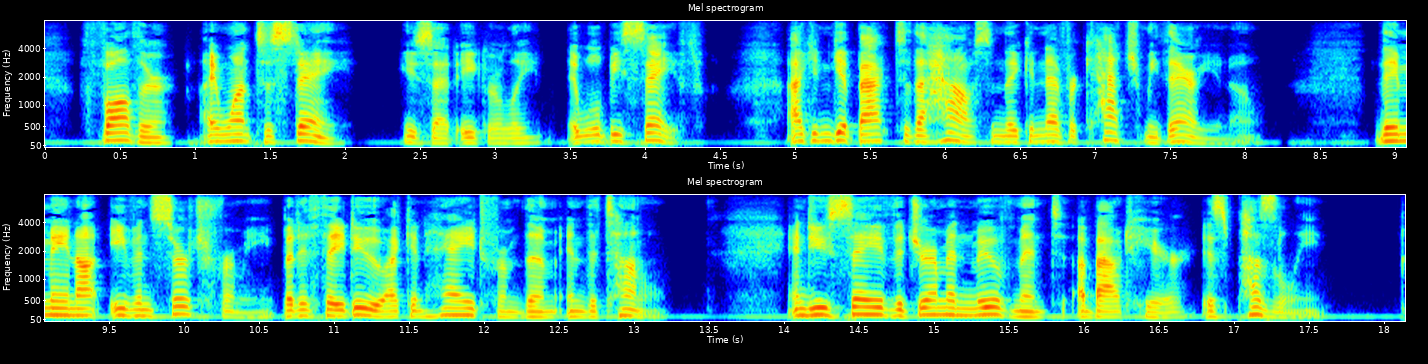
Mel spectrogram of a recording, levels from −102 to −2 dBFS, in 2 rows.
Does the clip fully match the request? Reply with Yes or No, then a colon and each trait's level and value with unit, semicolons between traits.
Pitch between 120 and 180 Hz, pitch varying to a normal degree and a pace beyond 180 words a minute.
Yes: low, 135 Hz; average, 4.6 semitones; average, 190 wpm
